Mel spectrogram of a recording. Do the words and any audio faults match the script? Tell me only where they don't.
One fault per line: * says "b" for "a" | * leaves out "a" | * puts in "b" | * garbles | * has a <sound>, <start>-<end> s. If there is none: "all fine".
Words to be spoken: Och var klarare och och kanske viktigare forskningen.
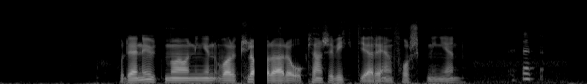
* puts in "den utmaningen"
* has a dropout, 2.5-2.7 s
* leaves out "och"
* puts in "än"
* has a laugh, 5.1-5.5 s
